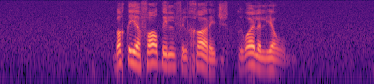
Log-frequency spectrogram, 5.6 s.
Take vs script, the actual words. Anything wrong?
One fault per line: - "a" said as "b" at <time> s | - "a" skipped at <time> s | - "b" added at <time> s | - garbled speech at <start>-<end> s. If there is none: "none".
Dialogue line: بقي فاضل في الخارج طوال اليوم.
none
